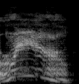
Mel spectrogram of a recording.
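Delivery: high, drawn-out feeble kitty roar; prancing little tiger. Acted. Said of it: "what the little Bengal mascot looks like".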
